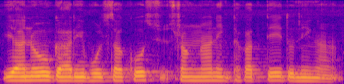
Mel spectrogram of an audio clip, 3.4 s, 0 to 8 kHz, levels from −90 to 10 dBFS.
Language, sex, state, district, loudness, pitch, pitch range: Garo, male, Meghalaya, West Garo Hills, -15 LUFS, 135 Hz, 130-140 Hz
